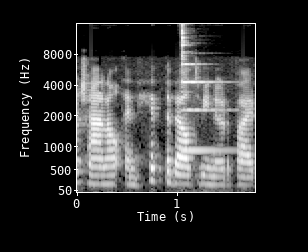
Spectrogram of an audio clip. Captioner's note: bell dings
